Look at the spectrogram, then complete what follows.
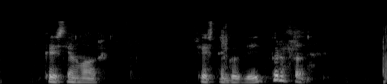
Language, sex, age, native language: Icelandic, male, 50-59, Icelandic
